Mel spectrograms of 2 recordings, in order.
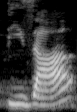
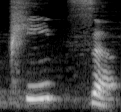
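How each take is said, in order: First: The middle consonant is a buzzing z sound. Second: The middle consonant is a hissing s sound. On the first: The speaker calls it wrong. "You don't say pizza" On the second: The speaker calls it right. "The correct pronunciation is pizza"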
